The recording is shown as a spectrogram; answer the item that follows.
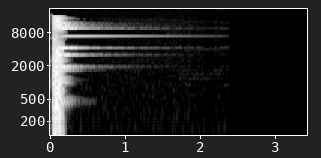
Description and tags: Fifth take. Created with the Korg M1 VSTI. 2 oscilators, one playing a cabasa, the other playing a finger cymbal fading in quickly. A chord is played to get this sound. Got a bright texture. It resembles more a katana being pulled from it's holder. Modulated with ring modulation.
